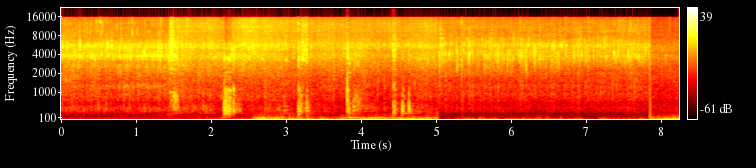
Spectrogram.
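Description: Shallots, garlic, green chillies, tomatoes and cumin seeds sizzling as they fry in a large metal kadai, with a steady hiss. They are stirred with a perforated metal ladle that clinks and scrapes against the pan several times in the first half, and there is one more knock near the end.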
